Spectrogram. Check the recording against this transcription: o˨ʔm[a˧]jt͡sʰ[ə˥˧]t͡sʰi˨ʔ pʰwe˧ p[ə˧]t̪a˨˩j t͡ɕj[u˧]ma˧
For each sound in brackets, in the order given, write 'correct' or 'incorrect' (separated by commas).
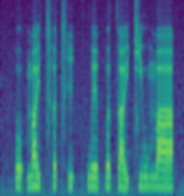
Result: incorrect, incorrect, correct, correct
